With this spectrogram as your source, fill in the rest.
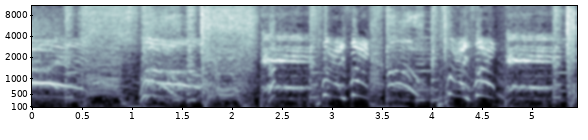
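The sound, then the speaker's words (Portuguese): A crowd shouts and yells at a live pop concert, many voices rising together in loud, continuous overlapping cries with repeated swells and no clear words. “Põe a mãozinha pra cima e grita.”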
